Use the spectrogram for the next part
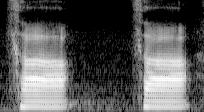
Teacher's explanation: সা নরম করে উচ্চারণ, জিহ্বার আগা উপরে দাঁতের আগায় লাগিয়ে সা, সা। এখানে কিন্তু একটু টান দেওয়া যায়, সা, সা।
